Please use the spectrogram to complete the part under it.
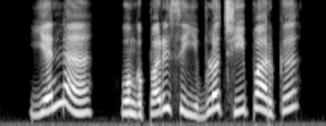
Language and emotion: Tamil, angry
